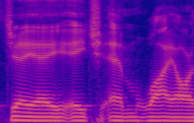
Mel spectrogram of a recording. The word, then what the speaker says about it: Jahmyr: Can't even pronounce the guy's name right. I know. You know, that's J A H M Y R. That really throws me off there.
